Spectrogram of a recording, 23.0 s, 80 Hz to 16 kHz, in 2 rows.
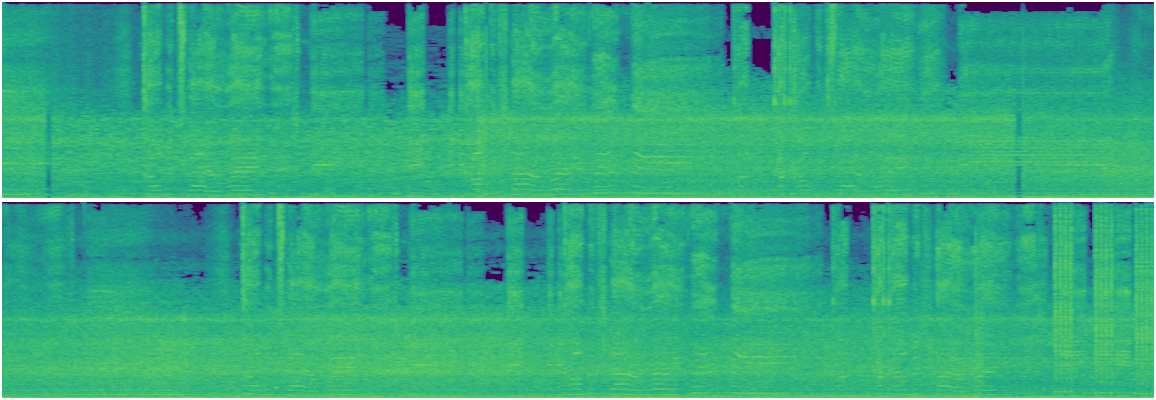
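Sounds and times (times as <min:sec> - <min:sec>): aircraft piston engine droning: 0:00.0 - 0:23.0
music playing: 0:00.0 - 0:23.0.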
